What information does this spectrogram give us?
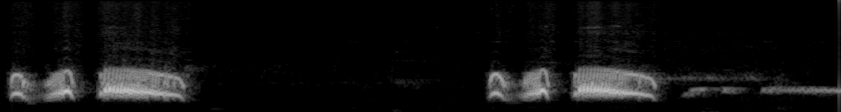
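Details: A spotted dove gives two evenly spaced phrases in the 'giọng thổ thúc và kèm' style, each two clipped rising notes and a full, low, sustained coo, with a soft trailing hum after the second.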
